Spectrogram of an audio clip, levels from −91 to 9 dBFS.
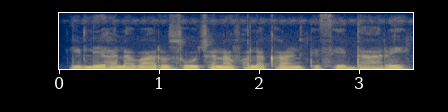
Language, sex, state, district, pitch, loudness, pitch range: Kannada, female, Karnataka, Bidar, 170 Hz, -14 LUFS, 165-175 Hz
